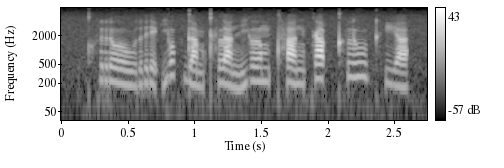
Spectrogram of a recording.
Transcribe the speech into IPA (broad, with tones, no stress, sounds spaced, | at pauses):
kʰ r oː˨˩ w r e˨˩ ʔ j o˥˩ k̚ d a˨˩ m kʰ l a˨˩ n j ɤː˧ m tʰ a˧ n k a˦˥ p̚ kʰ l uː˥˩ kʰ i˧ a̯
